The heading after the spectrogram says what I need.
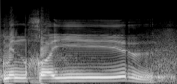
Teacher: Ra-nya berkasrah. Kalau kita waqaf harus tipis, min khair, itu tipis.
